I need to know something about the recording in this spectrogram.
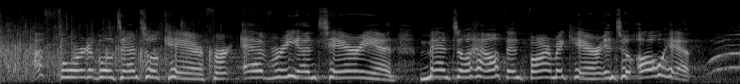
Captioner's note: applause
